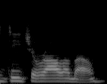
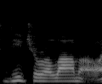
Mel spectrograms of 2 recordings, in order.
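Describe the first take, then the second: First: DiGirolamo said the American way, stress on the RAH; American pronunciation. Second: DiGirolamo said the European way, stress on the LA; European pronunciation. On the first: Guest demonstrates her surname for the host, American pronunciation. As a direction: say DiGirolamo as dee-juh-RAH-luh-mo. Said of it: "the American pronunciation is". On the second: Guest shows how friends abroad say her surname, European pronunciation. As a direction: say DiGirolamo as dee-jee-ro-LAH-mo. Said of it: "my friends from Brazil and from, uh, Europe". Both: Shown as a demonstration.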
